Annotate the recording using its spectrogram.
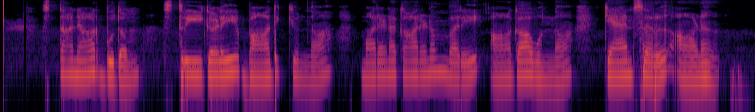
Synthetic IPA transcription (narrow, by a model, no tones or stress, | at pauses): st̪ʰɐnaːrbʱud̪ɐm | st̪riːɣɐɭe̞bʱaːd̪ʱikʲːunːɐ | mɐɾɐɳɐɣaːɾɐɳɐmʋɐɾe̞aːɣaːʋunːɐ | kʲaːnsɐrɨaːɳɨ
